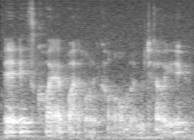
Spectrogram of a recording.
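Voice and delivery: whispered wry aside; whispering. Real, not acted. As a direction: breathe it as a secret. Wry aside about his arm.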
